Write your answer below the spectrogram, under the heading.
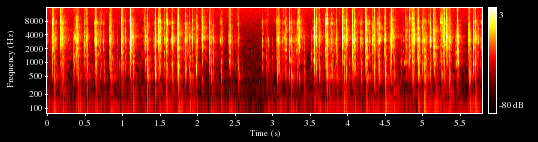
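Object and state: Topre keyboard typing.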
